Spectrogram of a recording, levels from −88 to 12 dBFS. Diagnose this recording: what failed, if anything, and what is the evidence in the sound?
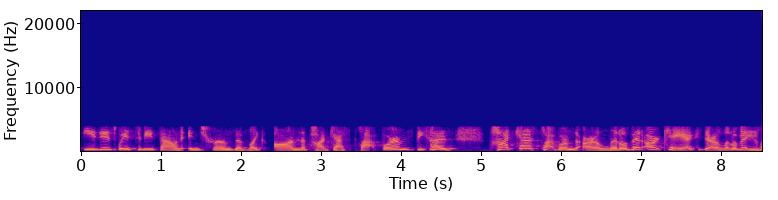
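The failure is at the codec stage: AMR narrowband mobile coding runs through the whole speech clip. Nothing above 3.8 kHz survives. The speech sounds buzzy and synthetic, which fits a low AMR-NB mode near 8 kbps. The vocal-tract model, fed by few pulses, smears natural detail.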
